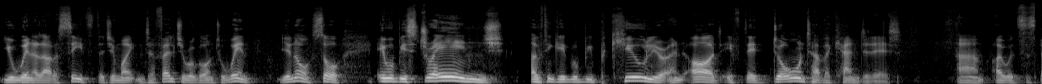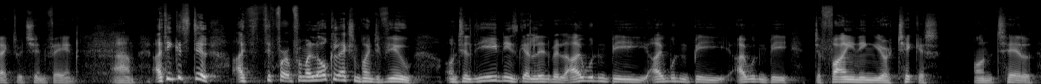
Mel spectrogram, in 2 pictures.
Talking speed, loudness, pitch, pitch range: 230 wpm, -26 LUFS, 110 Hz, 95-135 Hz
